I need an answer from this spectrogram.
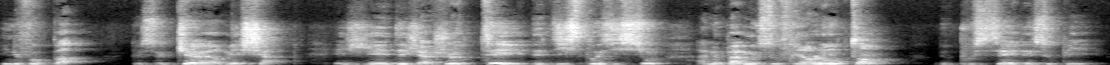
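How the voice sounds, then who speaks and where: A man's voice: medium pitch, a little slow, mellow, close to an everyday voice. A man playing a suave, hypocritical nobleman seducer in classical French theatre, declaiming in a pompous, hammy stage manner. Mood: grandiose, scheming. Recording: echoey room, far from mic.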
